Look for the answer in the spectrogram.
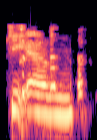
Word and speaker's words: Qigong: I always say it wrong. That martial art kind of movement thing. – Yeah. Qigong. – Qigong. Thank you.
